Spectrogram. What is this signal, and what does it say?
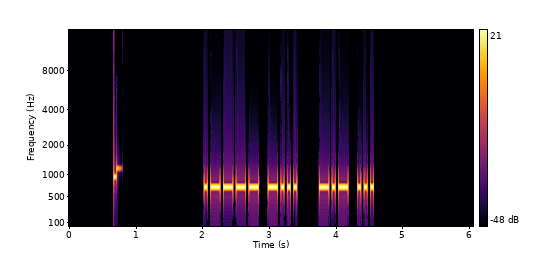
Morse code, heard as a keyed tone, about 25 wpm, 700 Hz. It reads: 1B KS
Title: Field Day Exchanges Encore - 25wpm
